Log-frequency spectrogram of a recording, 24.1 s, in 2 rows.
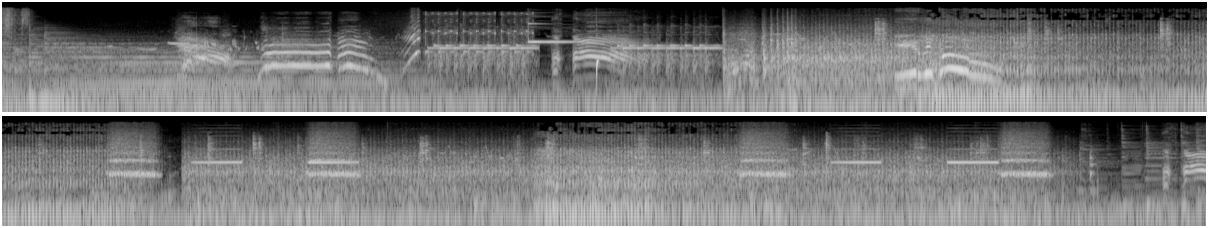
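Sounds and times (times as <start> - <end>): truck engine running: 6.4 - 24.0
reversing alarm beeps: 13.2 - 15.7, 19.3 - 22.6.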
